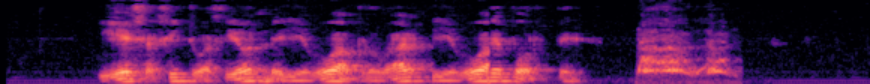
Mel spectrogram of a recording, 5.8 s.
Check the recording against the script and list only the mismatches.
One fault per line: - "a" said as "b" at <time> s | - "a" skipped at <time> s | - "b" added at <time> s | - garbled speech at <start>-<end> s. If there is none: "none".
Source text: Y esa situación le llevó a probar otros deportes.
- "otros" said as "llevó" at 2.9 s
